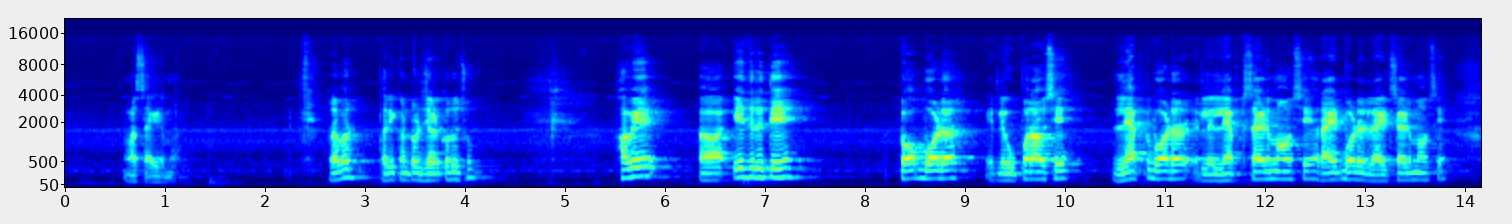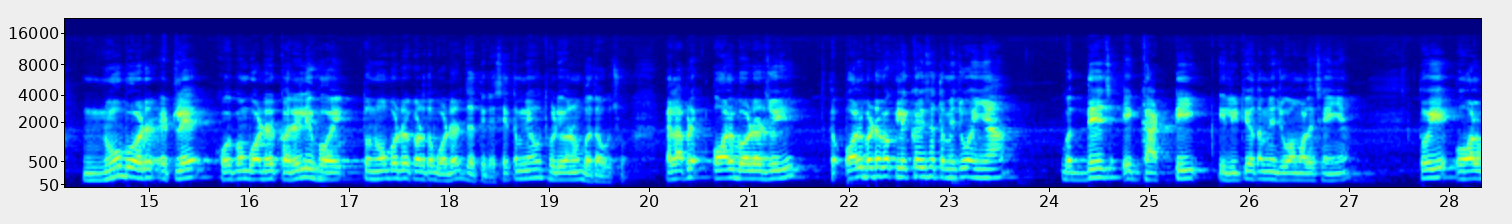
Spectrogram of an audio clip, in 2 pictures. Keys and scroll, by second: 2.3 ctrl+z.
